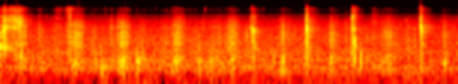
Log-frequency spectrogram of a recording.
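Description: Someone chewing garlic-flavoured potato chips: a run of short, sharp crunches at an uneven pace, about two a second.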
